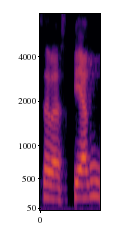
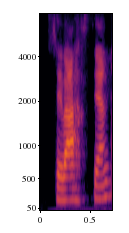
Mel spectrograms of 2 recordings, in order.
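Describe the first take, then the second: First: The stress is on the last syllable. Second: The stress is on the second-to-last syllable. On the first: This is the name's usual form. "dejó de ser Sebastián" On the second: This is the name's new form from today. "no es aguda, su nombre no lleva tilde, entonces es grave"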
